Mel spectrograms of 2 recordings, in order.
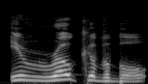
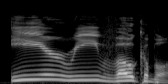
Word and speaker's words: irrevocable: leveling tremendous and possibly irrevocable. That's not how you say it. Irrevocable, permanent disgust on my closest friends. And it was for this reason. Irrevocable. That's it.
